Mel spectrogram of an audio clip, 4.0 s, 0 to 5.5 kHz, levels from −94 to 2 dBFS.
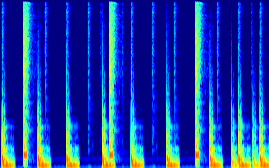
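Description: Nothing here stands out as a technical fault; the audio runs its whole course without any dropouts, glitches or other trouble to point at.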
